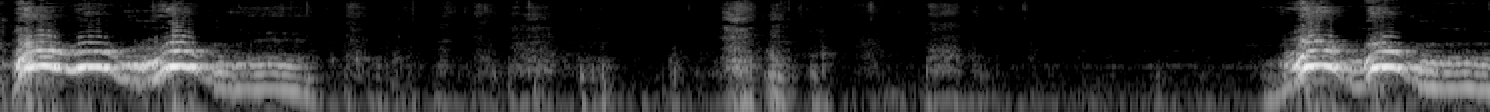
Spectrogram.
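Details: A Beagle lets out a loud pair of howling barks that bend up and down. A long quiet stretch with faint small noises follows, and then another strong, drawn-out bay.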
